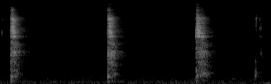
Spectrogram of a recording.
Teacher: So the tongue goes t, t, t. Plosive means that the tongue against the alveolar ridge blocks the airflow completely, and you will get a sort of explosion when you release the tongue. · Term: voiceless alveolar plosive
